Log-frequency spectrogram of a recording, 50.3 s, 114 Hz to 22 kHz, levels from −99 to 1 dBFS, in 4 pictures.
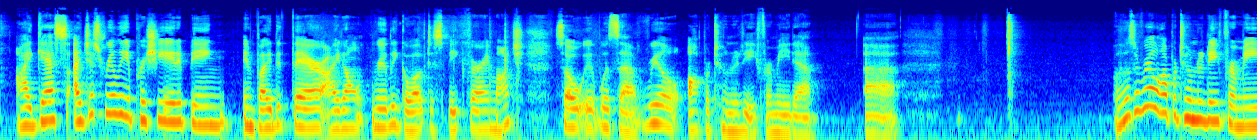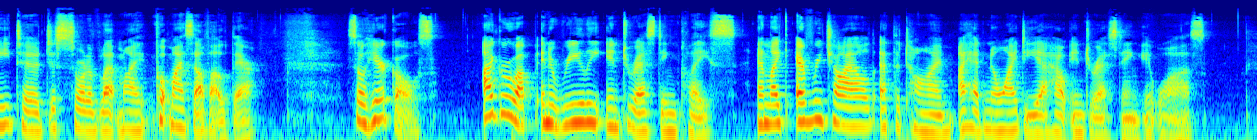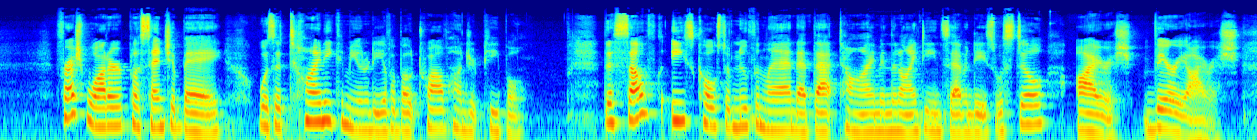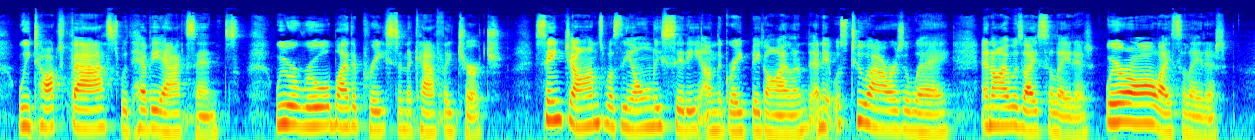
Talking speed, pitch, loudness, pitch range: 165 wpm, 185 Hz, -25 LUFS, 160-210 Hz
